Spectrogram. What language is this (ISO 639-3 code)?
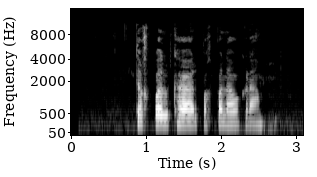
pus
